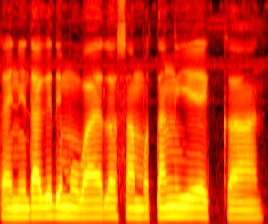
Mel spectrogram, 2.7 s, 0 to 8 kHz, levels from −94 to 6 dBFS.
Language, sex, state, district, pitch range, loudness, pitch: Chakma, male, Tripura, Dhalai, 110-120 Hz, -17 LUFS, 115 Hz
